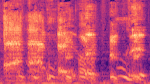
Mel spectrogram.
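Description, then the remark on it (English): A person makes hacking, strained throat noises in several rough bursts, imitating a held-back sneeze, fairly loud. The sounds are a voice imitation. “Sound like the cat about to cough up the hairball.”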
